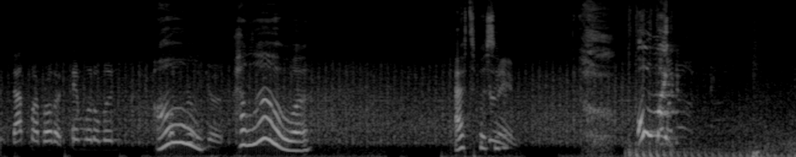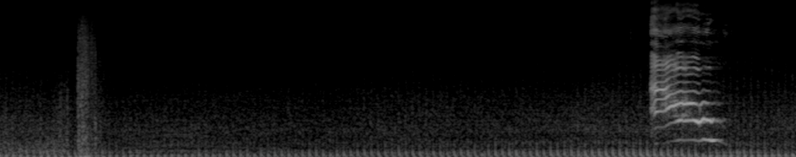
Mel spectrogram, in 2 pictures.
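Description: A young woman talks and exclaims with animation close to a microphone.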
